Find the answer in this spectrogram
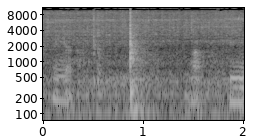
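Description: Two sharp clicks of a glass lid on a steamer pot, about a second apart, over a steady faint hiss from the pot as it steams.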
